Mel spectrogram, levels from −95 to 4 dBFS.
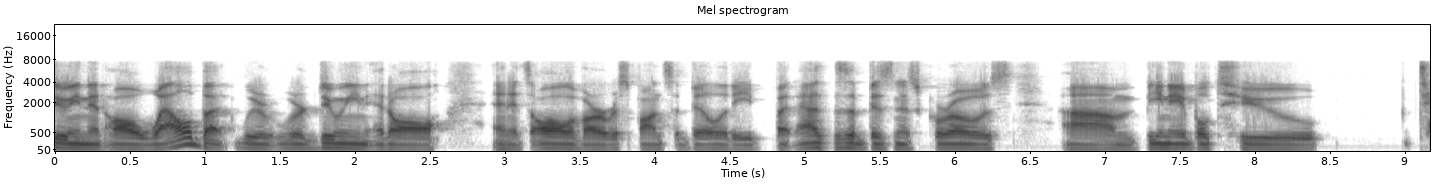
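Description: Just after "all of our responsibility", at 4.72 to 4.80 s, a sound hangs for about 61 ms with a faint buzz or dip, and again at 5.10 to 5.22 s, for 99 ms, before "a business grows um". Both are short stalls from a late packet: the jitter buffer ran dry and the receiver stretched audio until delivery resumed, losing nothing. Nothing above 8 kHz survives the call path, which fits G.722.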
